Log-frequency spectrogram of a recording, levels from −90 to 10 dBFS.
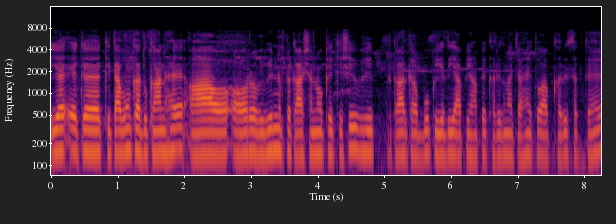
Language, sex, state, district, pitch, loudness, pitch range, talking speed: Hindi, male, Bihar, Sitamarhi, 145 Hz, -28 LUFS, 140-155 Hz, 195 wpm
